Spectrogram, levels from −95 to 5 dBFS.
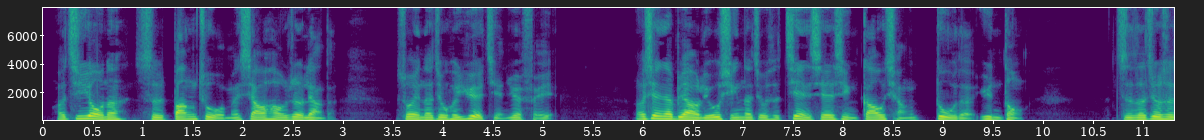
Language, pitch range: Chinese, 125-150 Hz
